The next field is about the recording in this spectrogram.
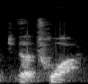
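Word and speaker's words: Troyes: M uh there was this bishop uh his name was Darcus Pierre Darcus who was bishop of Troy or Tua as it's pronounced in French and he wrote uh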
